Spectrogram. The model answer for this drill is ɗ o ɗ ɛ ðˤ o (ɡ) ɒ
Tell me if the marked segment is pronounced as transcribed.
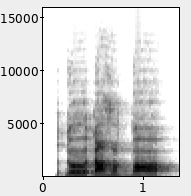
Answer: no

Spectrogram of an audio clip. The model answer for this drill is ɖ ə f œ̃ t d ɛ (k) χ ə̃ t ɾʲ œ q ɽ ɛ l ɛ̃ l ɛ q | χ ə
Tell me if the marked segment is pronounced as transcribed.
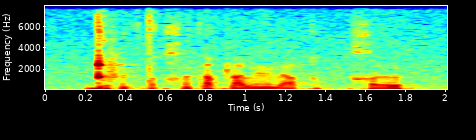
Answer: no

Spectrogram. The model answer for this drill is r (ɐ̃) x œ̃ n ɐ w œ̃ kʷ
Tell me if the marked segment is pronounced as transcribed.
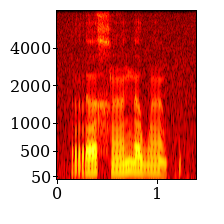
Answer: no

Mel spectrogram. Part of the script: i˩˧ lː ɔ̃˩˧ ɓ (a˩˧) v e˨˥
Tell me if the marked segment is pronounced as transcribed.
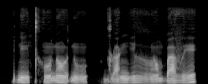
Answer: yes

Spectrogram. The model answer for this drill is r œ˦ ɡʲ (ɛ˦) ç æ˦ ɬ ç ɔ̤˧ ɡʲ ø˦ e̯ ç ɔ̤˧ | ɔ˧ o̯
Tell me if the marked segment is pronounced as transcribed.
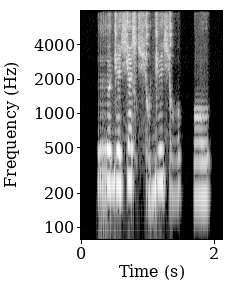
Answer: no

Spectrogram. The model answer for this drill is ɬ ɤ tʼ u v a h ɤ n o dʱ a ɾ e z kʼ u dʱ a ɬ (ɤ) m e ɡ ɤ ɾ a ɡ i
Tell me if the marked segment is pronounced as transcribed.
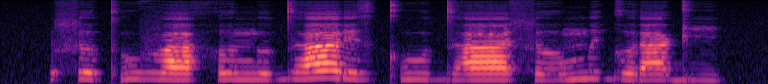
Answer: yes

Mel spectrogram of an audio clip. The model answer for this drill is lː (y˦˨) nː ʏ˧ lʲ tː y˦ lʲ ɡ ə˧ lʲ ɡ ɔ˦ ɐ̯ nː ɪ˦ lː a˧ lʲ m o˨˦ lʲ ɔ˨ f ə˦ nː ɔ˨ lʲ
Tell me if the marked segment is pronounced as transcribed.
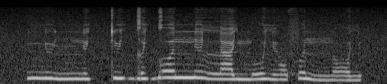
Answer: yes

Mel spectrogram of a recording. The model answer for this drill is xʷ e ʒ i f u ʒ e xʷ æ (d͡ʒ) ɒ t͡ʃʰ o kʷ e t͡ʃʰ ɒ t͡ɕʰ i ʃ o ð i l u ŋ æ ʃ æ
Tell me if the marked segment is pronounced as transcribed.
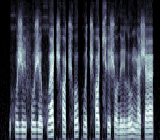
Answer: no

